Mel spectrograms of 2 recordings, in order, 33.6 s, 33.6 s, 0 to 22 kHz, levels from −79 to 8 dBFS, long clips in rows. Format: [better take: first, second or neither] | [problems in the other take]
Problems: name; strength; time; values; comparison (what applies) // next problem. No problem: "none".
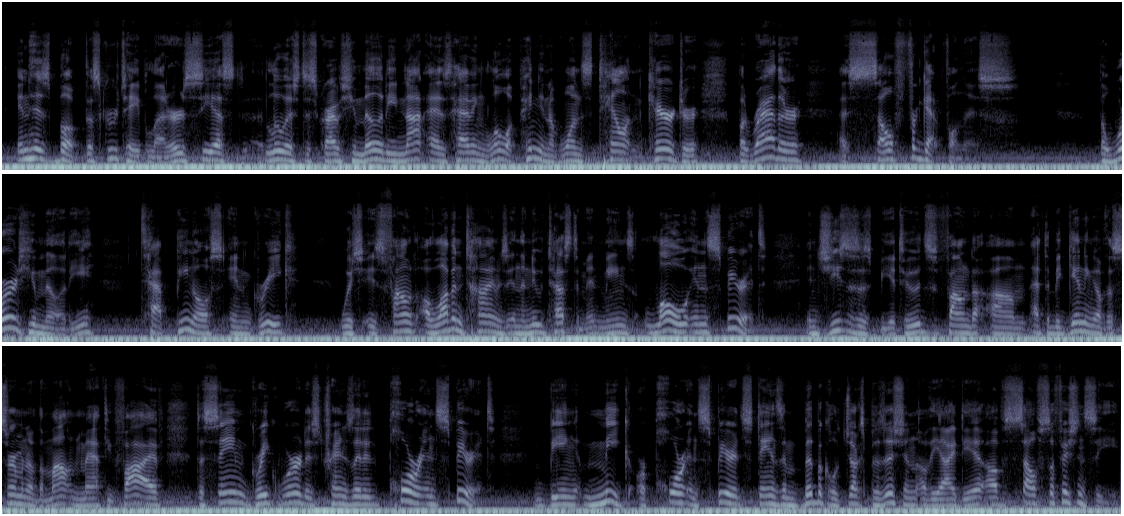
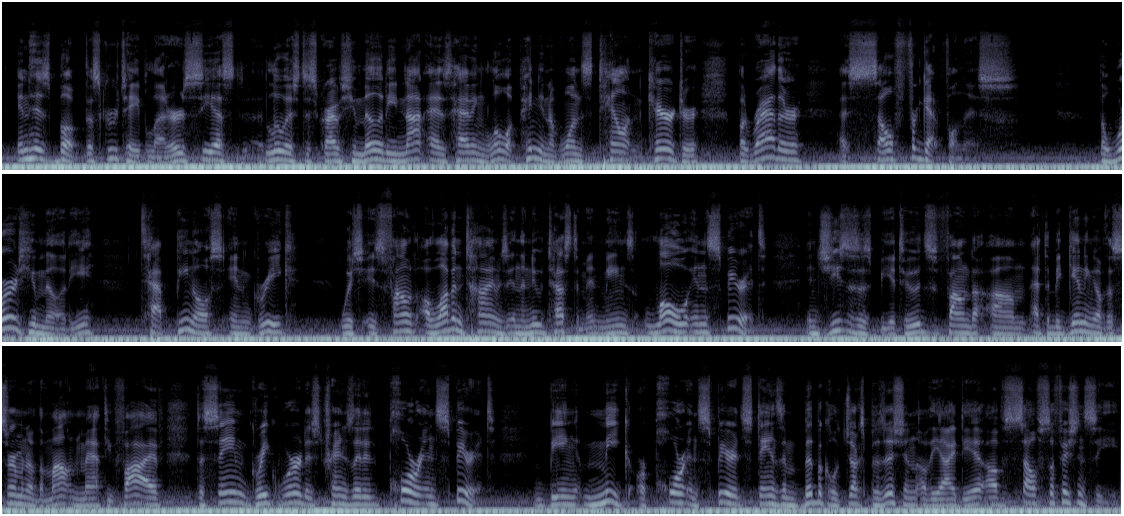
neither | low rumble; noticeable; throughout; 20 dB below the speech; the same in both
